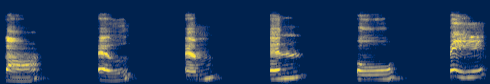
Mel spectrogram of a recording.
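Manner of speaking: letters given French names, "A" as "ah", "B" as "bay", one by one; drawn-out French letter names with long pauses between; French alphabet recital. Shown as a demonstration. Teacher asking learners to repeat after them, slow, spaced. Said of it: "Please repeat after me".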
